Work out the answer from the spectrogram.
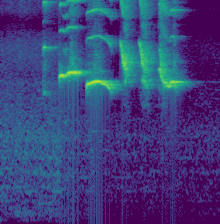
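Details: Orange-headed thrush, a caged ring-bred bird singing again after finishing its moult: clear whistled phrases, a long steady note followed by several short rising-falling whistles, loud in a quiet room.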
